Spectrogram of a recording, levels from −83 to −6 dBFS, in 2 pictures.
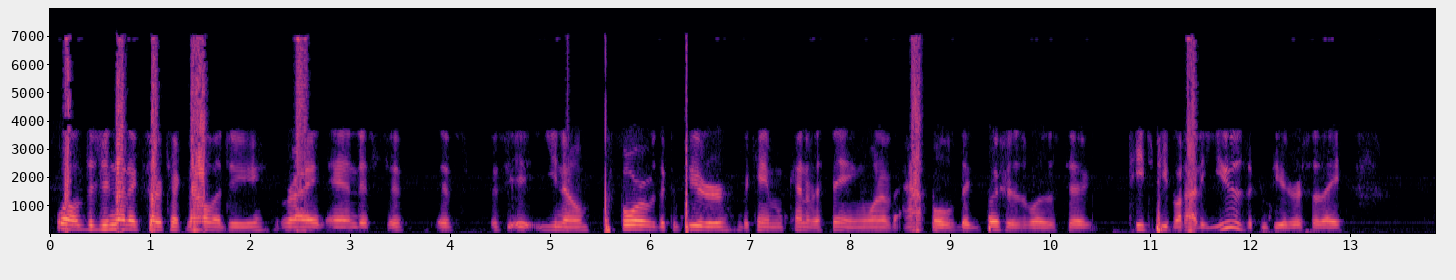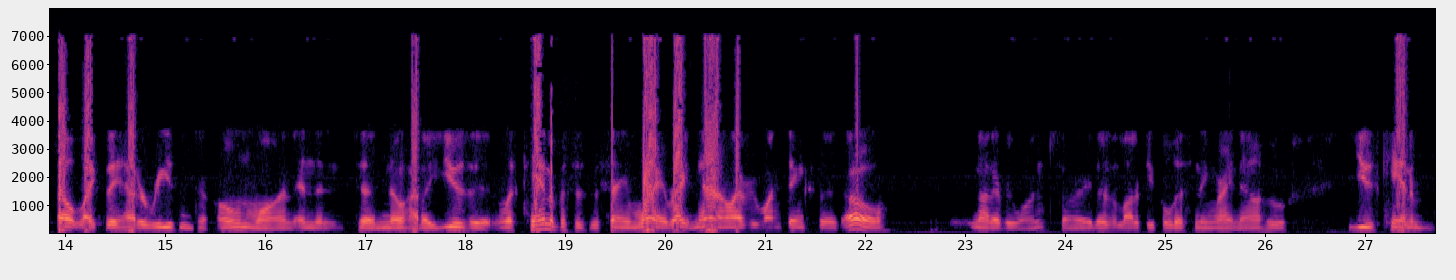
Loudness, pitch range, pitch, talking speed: -34 LUFS, 105-125 Hz, 115 Hz, 175 wpm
